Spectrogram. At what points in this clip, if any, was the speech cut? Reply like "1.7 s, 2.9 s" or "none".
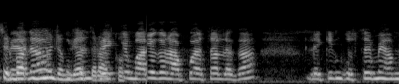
1.5 s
